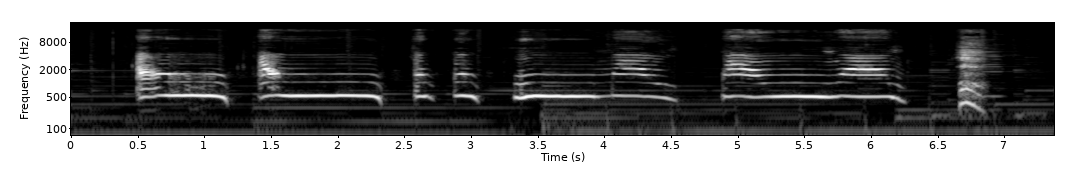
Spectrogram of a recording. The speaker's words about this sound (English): That's the sound of the baby cheetah.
